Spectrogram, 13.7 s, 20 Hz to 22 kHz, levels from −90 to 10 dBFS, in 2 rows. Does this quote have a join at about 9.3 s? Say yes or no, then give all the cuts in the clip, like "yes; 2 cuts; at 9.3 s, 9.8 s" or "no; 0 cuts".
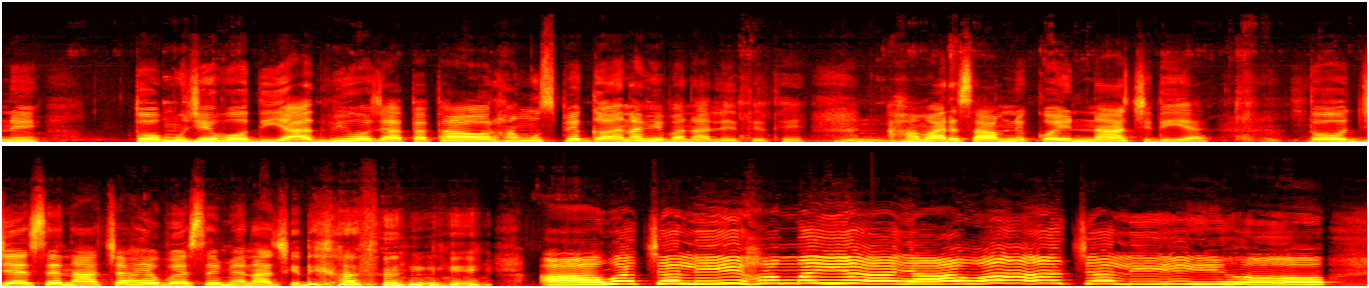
yes; 1 cut; at 9.3 s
